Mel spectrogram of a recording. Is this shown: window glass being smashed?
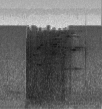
yes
